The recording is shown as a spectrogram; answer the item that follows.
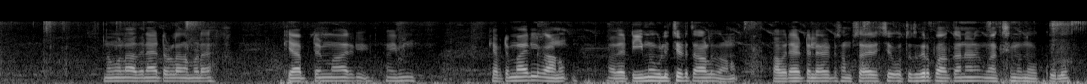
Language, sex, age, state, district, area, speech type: Malayalam, male, 30-45, Kerala, Alappuzha, rural, spontaneous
